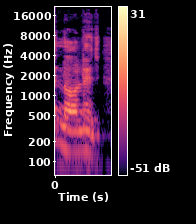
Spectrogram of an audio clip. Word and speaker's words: knowledge: तो इसमें देखिए एन के पहले के है इसलिए के साइलेंट है और जी के पहले डी है तो जी डी साइलेंट है।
